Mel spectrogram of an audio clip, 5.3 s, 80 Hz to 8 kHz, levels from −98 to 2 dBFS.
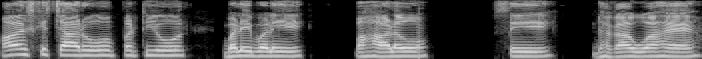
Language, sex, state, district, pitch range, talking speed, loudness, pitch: Hindi, male, Uttar Pradesh, Etah, 175-205 Hz, 125 wpm, -16 LUFS, 180 Hz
